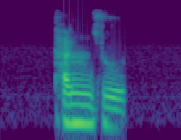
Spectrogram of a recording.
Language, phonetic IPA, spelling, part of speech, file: Korean, [ˈka̠(ː)ɲd͡ʑu], 간주, noun, Ko-간주.ogg
- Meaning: intermezzo; interlude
